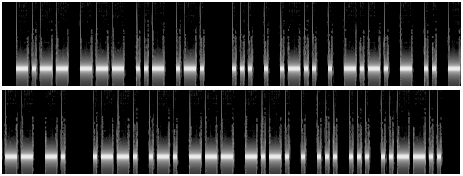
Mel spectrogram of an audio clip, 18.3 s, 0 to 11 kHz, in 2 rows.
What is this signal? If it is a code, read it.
Morse code, heard as a keyed tone, about 15 wpm, 700 Hz. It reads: YOUR SELECTION PROCESS?
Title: Sentences from Top 1400 Words 15wpm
